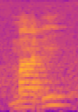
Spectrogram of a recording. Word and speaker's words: Madi: Madi, actually that's the true pronunciation in the African setting.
